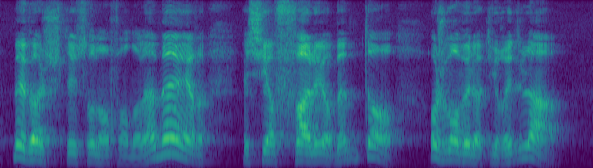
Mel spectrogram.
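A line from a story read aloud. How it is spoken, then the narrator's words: Exclaimed. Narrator (French): s'écria le patron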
